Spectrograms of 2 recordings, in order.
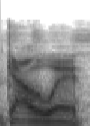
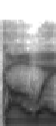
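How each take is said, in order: First: Galway is said the way outsiders say it. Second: Galway is said the local Irish way.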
